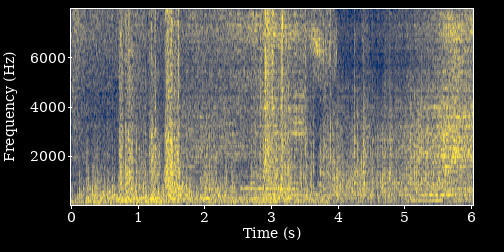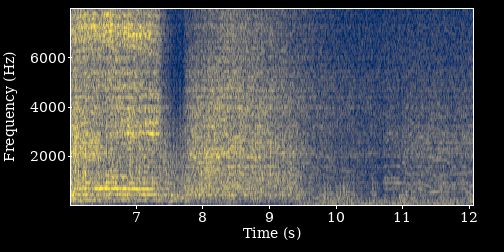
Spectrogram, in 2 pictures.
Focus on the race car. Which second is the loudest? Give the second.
6 s.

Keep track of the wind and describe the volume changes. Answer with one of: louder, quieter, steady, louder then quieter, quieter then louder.
quieter.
